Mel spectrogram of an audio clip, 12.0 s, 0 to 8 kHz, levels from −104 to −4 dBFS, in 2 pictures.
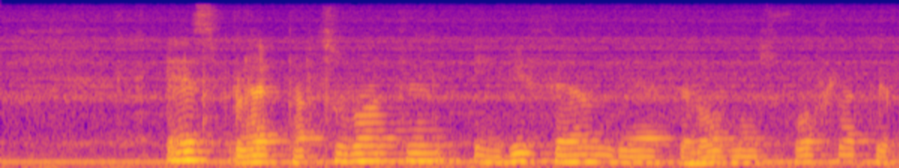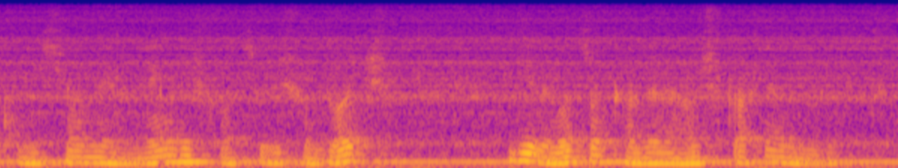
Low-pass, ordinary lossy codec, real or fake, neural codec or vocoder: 7.2 kHz; none; real; none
